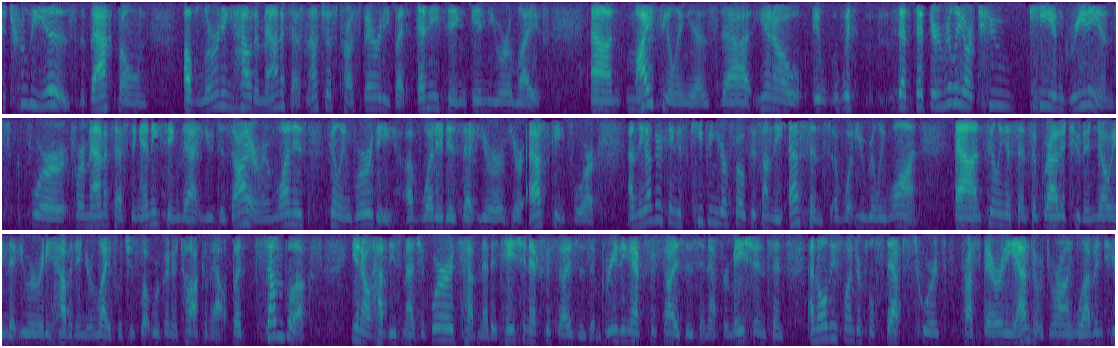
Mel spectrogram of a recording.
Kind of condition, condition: link, phone line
